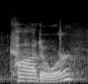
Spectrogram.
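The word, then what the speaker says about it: Khador: There's Cawdor. In fact, let me give you the proper pronouncements. It's Cygnar, Cawdor, Crix, give you more details here in a minute, Crix, Menoth.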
